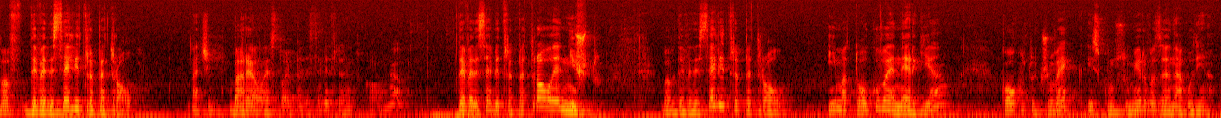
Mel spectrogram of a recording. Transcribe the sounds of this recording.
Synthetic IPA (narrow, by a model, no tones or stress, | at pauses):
vɐfd̪ɛvɛd̪ɛsɛlit̪ɾəpɛt̪ɾɔ̰lˠ | znʔa̰t͡ʃibɐɾɛlˠɛst̪ɔipɛd̪ɛsɛlit̪ɾɐnɛt̪ɐ̥kɔ̰vɐ̰nɛ | d̪ɛvɛd̪ɛsɛlit̪ɾəpɛt̪ɾɔlˠɛniʃt̪ʊ̥ | vɐvd̪ɛvɛd̪ɛsɛlit̪ɾəpɛt̪ɾɔlˠ | imɐt̪ɔlˠkʊvɐɛnɛɾɡ̟ijəkɔlˠkʊt̪ʊt͡ʃovɛkiskonsʊmiɾvəzɐɛd̪naɡod̪inə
